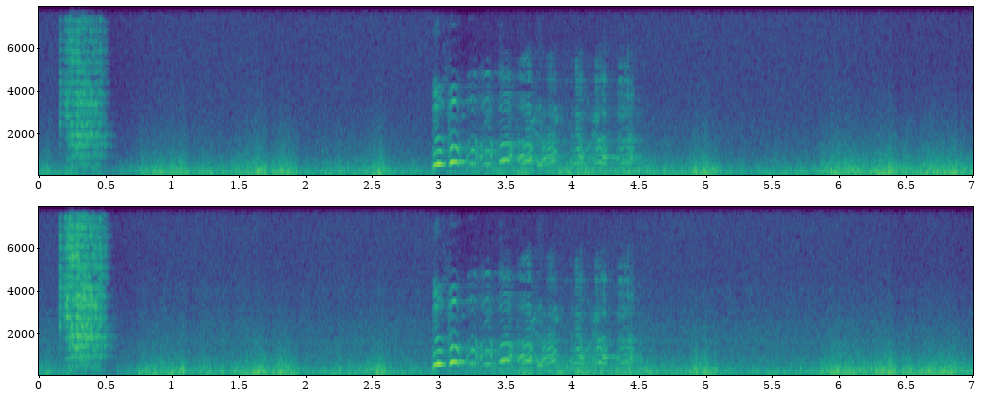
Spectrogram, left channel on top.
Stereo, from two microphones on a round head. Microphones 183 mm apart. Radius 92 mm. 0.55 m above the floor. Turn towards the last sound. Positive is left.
turn(degrees=0)  # may be behind; listen again after turning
